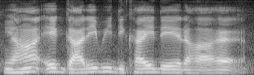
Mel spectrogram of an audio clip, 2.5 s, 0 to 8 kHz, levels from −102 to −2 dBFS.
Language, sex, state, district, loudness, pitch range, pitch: Hindi, male, Arunachal Pradesh, Lower Dibang Valley, -18 LUFS, 125-145 Hz, 130 Hz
